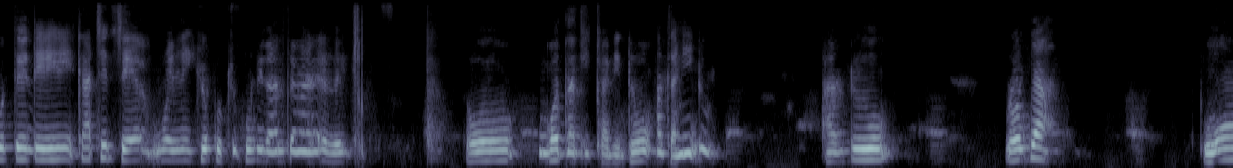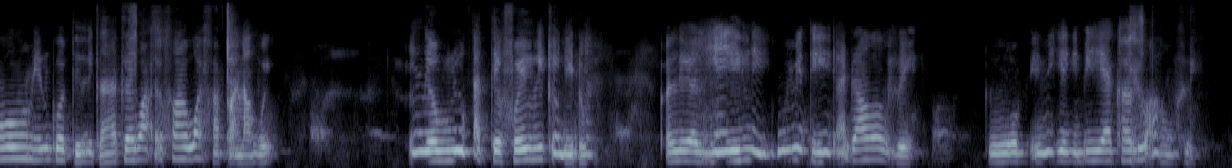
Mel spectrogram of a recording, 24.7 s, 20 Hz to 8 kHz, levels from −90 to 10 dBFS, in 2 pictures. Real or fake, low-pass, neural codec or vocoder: fake; 7.2 kHz; codec, 16 kHz, 1 kbps, FreqCodec, larger model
